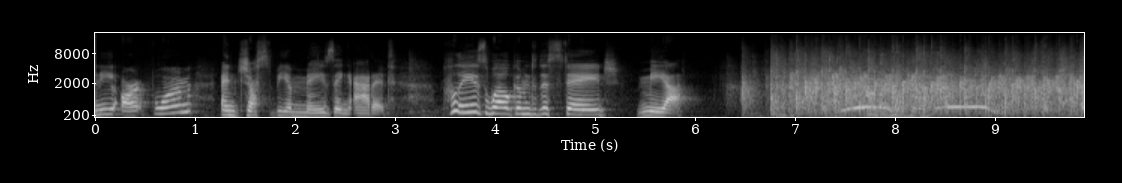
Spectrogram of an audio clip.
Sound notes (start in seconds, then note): 6.4 applause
